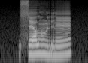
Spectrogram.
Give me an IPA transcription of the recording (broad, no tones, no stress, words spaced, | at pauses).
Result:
sɛlˠũrɛ̃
